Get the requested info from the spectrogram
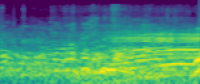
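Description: A calf mooing: one long drawn-out call that starts about halfway in, rising and then falling in pitch.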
